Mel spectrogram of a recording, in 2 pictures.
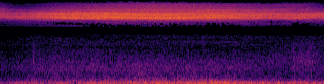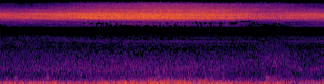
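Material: Nothing is struck.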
